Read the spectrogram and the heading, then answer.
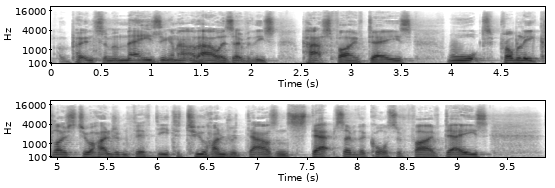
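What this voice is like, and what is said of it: Slightly hoarse, tired voice. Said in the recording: “As you can tell by my voice, a little bit hoarse today. ... So I'm a little bit tired.”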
